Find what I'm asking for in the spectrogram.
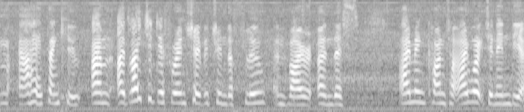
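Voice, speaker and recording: At a moderate pace, a woman with a high pitch speaks in an English accent with fairly even intonation. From England. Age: 70s. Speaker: rally attendee. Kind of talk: casual chat.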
